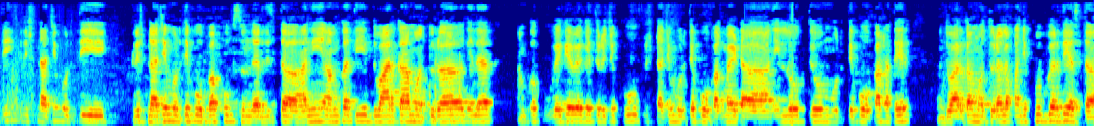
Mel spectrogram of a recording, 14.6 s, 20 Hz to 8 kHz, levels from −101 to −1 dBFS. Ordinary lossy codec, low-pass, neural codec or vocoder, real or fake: MP3, 32 kbps; 7.2 kHz; none; real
